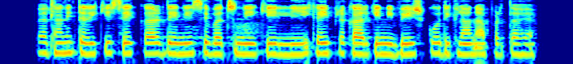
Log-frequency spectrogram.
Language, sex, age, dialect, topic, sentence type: Hindi, female, 18-24, Marwari Dhudhari, banking, statement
